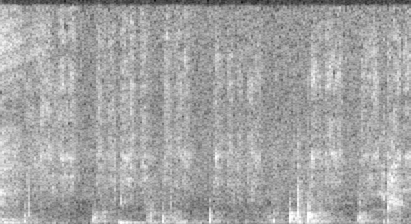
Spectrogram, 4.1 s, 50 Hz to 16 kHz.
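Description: Chalk or marker strokes on a board during a Class 10 maths lesson: quiet scratchy taps and short scrapes in an irregular rhythm, close and faint, with no talking.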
